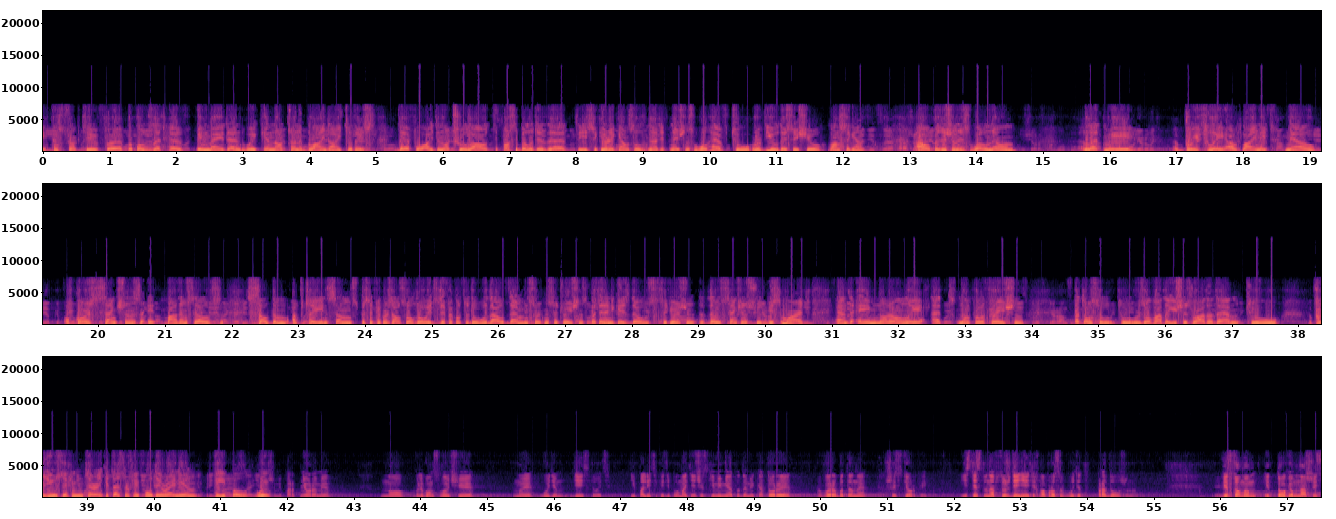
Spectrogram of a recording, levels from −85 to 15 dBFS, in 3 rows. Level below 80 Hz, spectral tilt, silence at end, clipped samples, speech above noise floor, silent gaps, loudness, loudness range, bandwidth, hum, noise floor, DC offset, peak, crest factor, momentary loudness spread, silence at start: -48 dBFS; -6.5 dB/octave; 0 s; under 0.1%; 35 dB; none; -21 LUFS; 10 LU; 13 kHz; none; -56 dBFS; under 0.1%; -6 dBFS; 16 dB; 14 LU; 0 s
